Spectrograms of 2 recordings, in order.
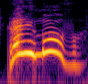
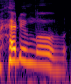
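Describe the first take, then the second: First: High, loud yell; acted shout. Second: Raised, higher voice, short of yelling; milder mock shout. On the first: Clarence's friend in the movie, shouting an order. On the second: Quoting Clarence's friend after laughing, a milder mock shout. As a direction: repeat the yell at reduced force. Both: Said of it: "Clarence's friend was like".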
